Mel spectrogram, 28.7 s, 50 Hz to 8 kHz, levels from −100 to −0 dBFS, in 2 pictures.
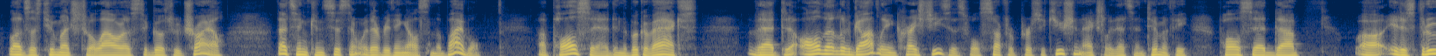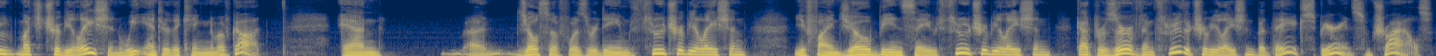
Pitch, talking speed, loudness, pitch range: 130 Hz, 175 wpm, -20 LUFS, 120-150 Hz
